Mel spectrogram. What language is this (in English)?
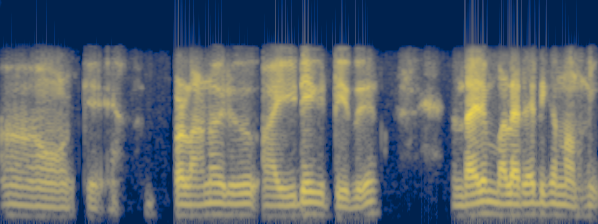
Malayalam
